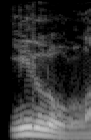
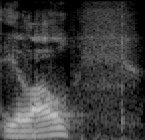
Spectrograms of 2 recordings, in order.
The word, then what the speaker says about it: Ellul: But they say that they draw from the theoretical approaches of Jacques Ellul, I think is how you say it, Ellul, a French philosopher, sociologist,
